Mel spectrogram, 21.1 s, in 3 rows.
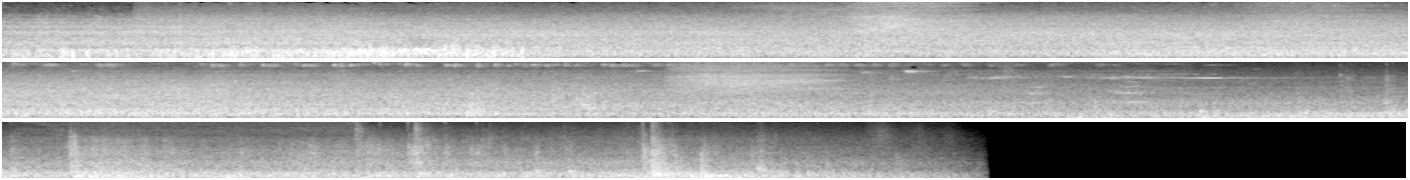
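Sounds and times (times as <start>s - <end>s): train wheels rumbling on rail: 0.0s - 19.0s
wheel squeal: 7.1s - 14.1s
clicks over rail joints: 13.7s - 18.7s.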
